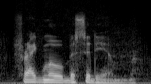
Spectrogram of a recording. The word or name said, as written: phragmobasidium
